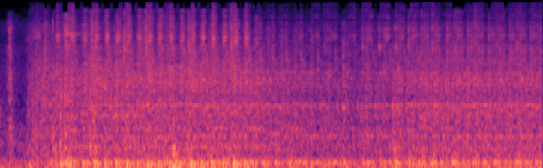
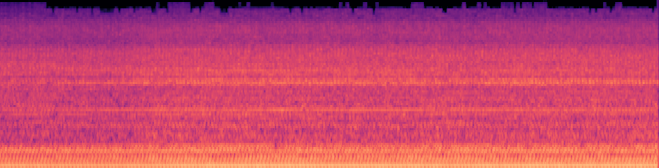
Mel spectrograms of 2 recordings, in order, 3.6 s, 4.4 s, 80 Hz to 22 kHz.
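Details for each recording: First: Mercury 4 hp outboard after no-start revival (not a carb issue), first start: catches on the pull and settles into a quick even putter with no misses; starts and idles normally. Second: Mercury 4 hp outboard on a boat, no-start revived, held at full throttle, not planing, motor possibly mounted too far out: steady drone that never climbs to a crisp high note; sounds low on rpm, reason unclear.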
